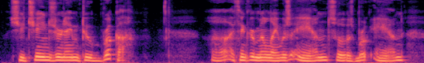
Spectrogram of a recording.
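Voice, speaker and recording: A man's fairly high voice with a dark, mellow tone in a very clean recording with a silent background. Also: long, frequent pauses. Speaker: preacher. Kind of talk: sermon. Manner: halting.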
